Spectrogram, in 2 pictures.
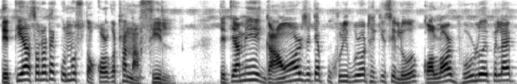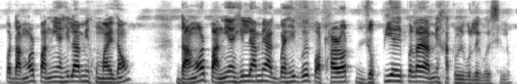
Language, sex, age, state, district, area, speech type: Assamese, male, 45-60, Assam, Golaghat, urban, spontaneous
